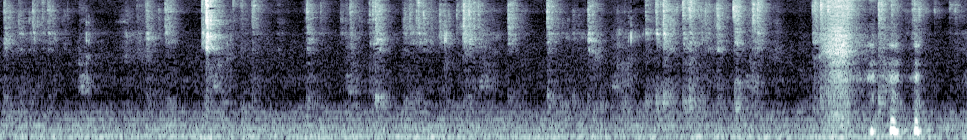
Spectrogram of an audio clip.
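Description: Morkie puppy gnawing on a small plastic Happy Meal toy: irregular small clicks and taps of teeth on plastic. Near the end come two or three short, loud, low-pitched sounds in quick succession.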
